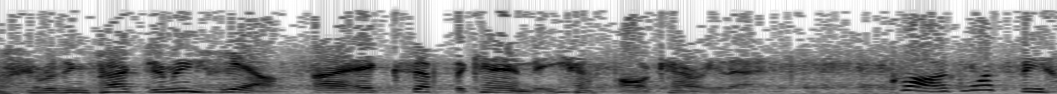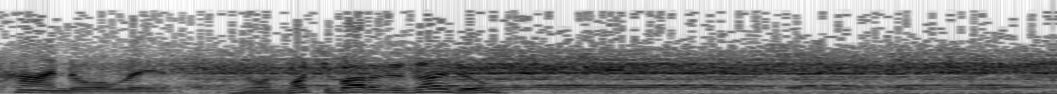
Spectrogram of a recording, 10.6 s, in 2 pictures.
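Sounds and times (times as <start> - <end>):
speech: 0.2 - 8.0
train station whistle blast: 6.3 - 10.5.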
